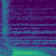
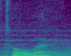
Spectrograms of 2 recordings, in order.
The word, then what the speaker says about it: Tolle: Leonard Tull his surname can be pronounced the German Way as in toll or more commonly pronounced as tole he doesn't mind either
